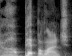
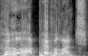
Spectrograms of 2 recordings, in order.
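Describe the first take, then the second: First: Raised, louder passing remark; retold casual noticing. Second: Very high, very loud, slow exclamation; imitated delighted outburst. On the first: Wrestler spotting Pepper Lunch from the bus, mildly excited. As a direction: point it out with mild excitement. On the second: Imitating the referee seizing on the name, loudly excited. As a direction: belt it out high, drawing out the words. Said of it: "And he just went".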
